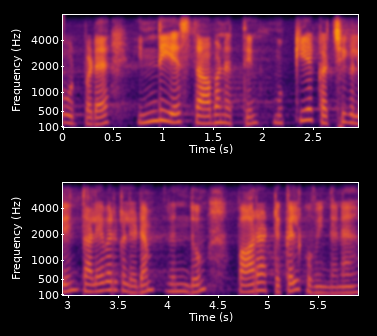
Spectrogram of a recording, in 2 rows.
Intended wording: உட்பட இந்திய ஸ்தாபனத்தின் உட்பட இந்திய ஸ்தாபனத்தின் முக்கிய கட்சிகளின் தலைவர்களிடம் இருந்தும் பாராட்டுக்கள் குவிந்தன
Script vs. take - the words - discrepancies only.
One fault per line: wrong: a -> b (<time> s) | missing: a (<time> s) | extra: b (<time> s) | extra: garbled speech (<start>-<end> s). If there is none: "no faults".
missing: உட்பட இந்திய ஸ்தாபனத்தின் (2.0 s)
